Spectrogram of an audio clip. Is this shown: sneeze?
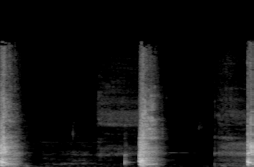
yes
